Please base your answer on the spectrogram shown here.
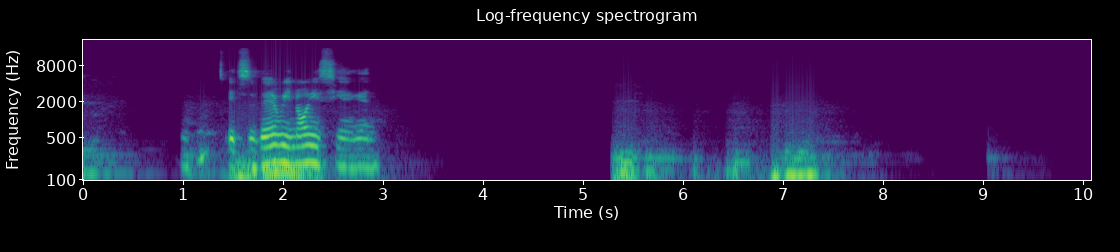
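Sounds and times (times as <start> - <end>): loud low rumbling: 1.0 - 2.4, 5.3 - 7.7
low droning hum: 1.4 - 2.4.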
